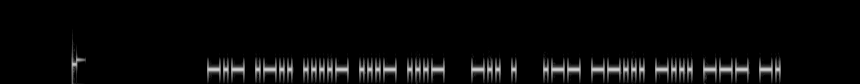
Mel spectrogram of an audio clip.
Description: Morse code, heard as a keyed tone, about 32 wpm, 700 Hz. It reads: KL4VV DE W7BON
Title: USA Callsign DE Callsign - 5 Characters - 30wpm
